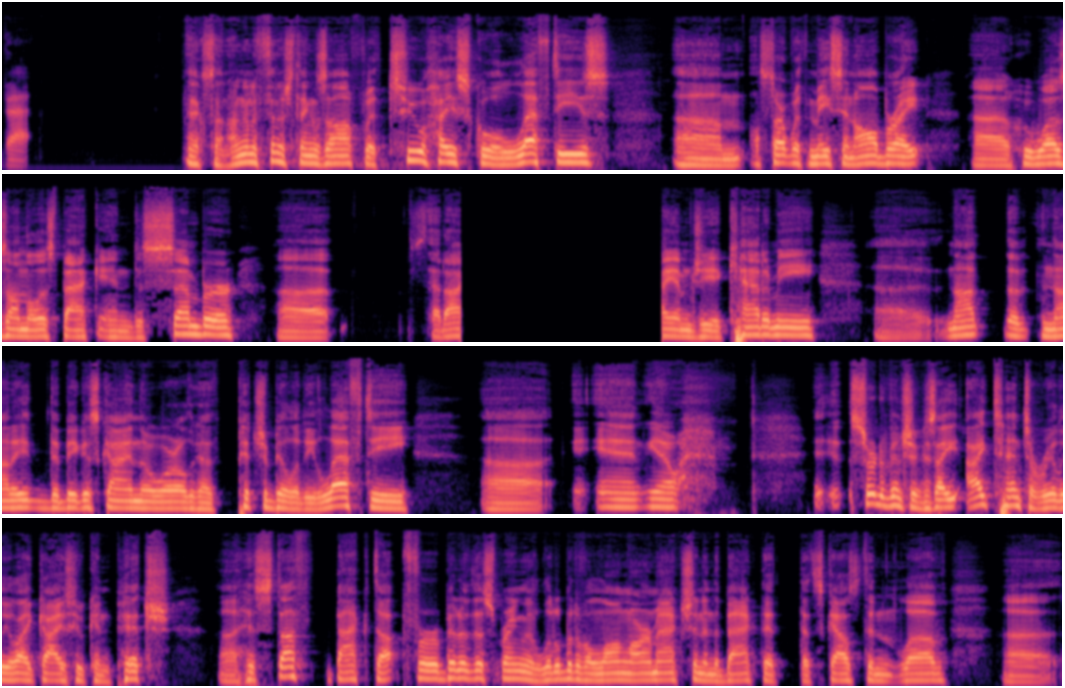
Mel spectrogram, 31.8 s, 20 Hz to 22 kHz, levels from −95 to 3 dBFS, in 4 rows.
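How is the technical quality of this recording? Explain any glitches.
The speech has one glitch, a rebuffering stall. From 11.40 to 12.92 s it drops to silence, then resumes exactly where it stopped: the player ran out of downloaded audio, adding about 1.5 s.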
